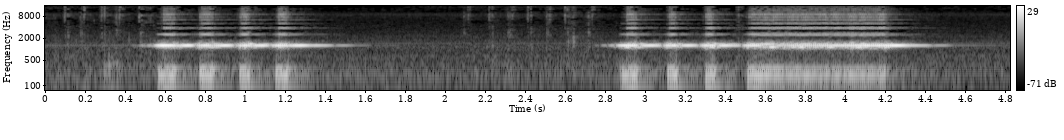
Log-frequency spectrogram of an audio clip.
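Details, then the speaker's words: Keyed audio tone through Linrad 05.00 software: short high beeps, each carrying a low buzzy hum artifact that is audible at higher volume, from its IIR filter lacking double-precision floats. "i found an artifact turn up the volume here you can hear the humming sound"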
